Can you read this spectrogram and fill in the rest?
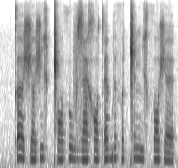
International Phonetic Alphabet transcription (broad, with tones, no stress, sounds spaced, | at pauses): kʼ ɜ˦˨ ʃ ɜ˨ ʃ i˦ x ǁ ɔ˨ θ u˦˨ v z æ˨ x ɔ˨ tʼ ɛ˦ b ɪ˦ θ ə˨ ǁ ɪ˦ ŋ i˨ x θ ɔ˦ ʃ ɛ˨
